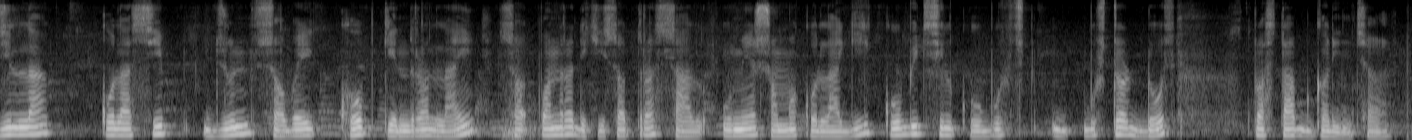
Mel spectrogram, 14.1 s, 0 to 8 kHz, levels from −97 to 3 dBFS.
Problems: none marked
